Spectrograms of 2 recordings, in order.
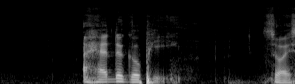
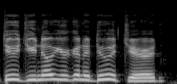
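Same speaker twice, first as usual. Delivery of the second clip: teasing coworker; 11 semitones higher than usual. Retold or imitated. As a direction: rib your buddy in a high ribbing tone. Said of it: "and goes".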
